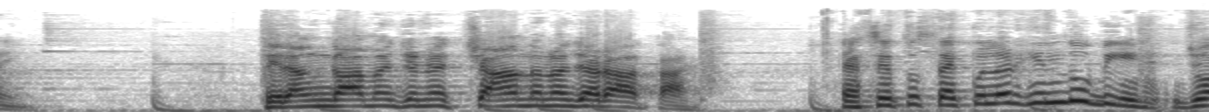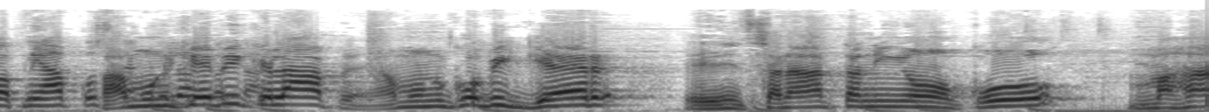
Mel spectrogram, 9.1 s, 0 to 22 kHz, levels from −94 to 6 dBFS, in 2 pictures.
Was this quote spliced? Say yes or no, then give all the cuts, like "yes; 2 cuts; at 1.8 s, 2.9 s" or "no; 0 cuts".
no; 0 cuts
